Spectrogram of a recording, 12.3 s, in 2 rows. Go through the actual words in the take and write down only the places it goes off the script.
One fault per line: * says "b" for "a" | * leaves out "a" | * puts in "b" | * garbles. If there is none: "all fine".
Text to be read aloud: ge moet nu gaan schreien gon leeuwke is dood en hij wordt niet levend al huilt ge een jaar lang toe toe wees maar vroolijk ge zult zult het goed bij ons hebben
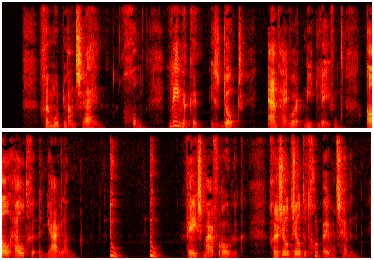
all fine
